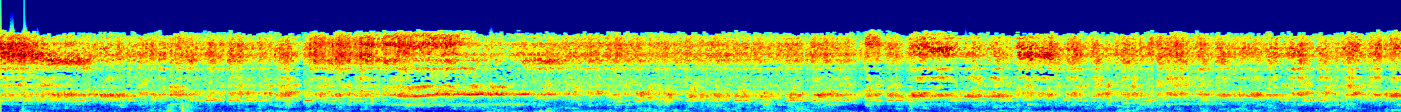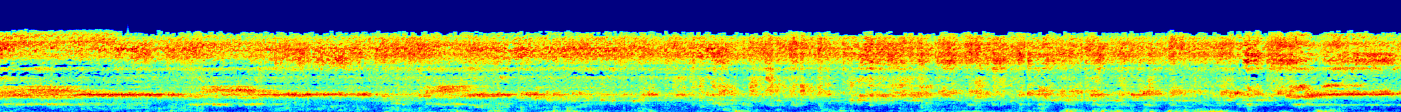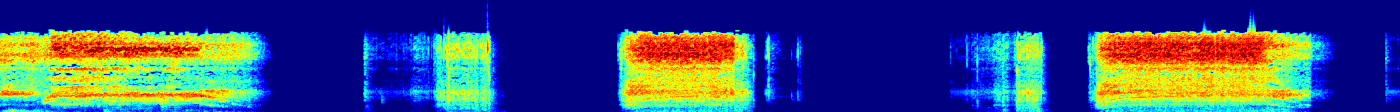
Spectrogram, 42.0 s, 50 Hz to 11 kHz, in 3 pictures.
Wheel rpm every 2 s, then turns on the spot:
230, 230, 230, 230, 230, 230, 230, 220, 230, 230, 230, 230, 230, 230, 220, 40, 0, 100, 0, 70, 90.
34-36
